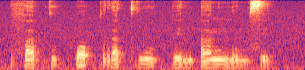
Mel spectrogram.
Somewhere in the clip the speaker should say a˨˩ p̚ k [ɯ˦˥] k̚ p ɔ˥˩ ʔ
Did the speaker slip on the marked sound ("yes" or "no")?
yes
